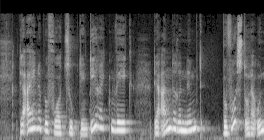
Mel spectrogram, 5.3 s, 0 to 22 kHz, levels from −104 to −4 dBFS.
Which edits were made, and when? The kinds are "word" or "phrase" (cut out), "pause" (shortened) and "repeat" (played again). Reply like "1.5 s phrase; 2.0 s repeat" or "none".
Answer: none

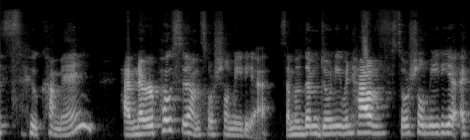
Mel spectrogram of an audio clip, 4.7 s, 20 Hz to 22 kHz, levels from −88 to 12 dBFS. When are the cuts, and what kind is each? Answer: 2.7 s pause

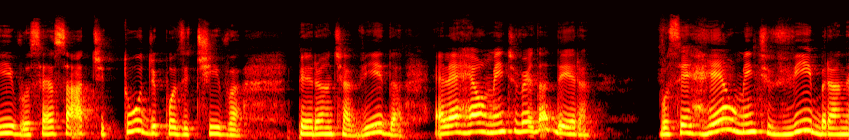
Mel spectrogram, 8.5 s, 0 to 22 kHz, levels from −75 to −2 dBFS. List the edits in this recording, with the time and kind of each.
none

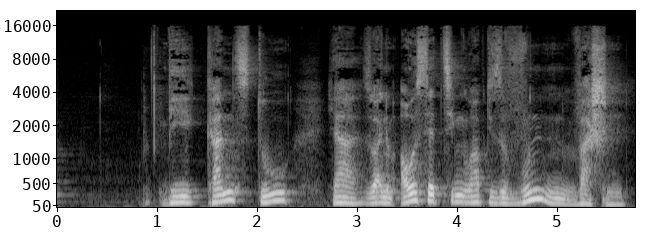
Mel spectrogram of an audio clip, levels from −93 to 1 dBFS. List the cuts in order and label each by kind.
none

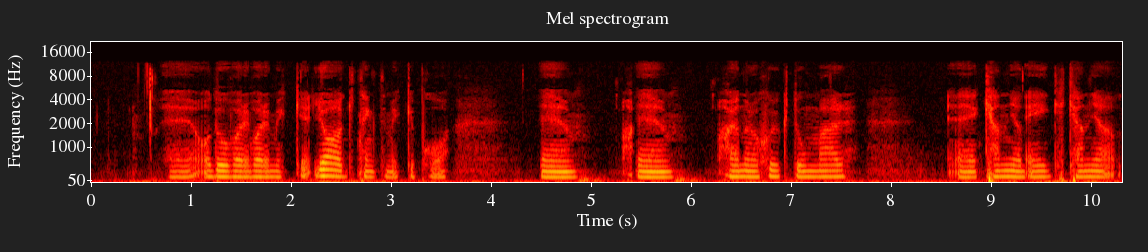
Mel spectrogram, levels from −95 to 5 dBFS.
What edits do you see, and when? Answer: 1.6 s repeat; 5.4 s repeat; 9.3 s word

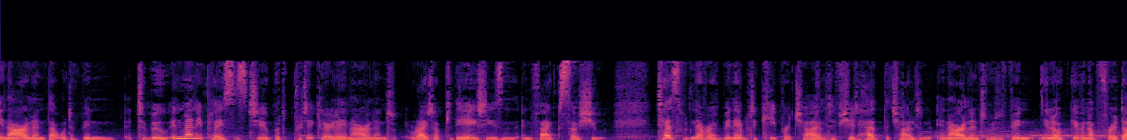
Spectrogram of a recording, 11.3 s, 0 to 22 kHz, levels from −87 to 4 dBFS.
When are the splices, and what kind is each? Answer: 4.0 s pause

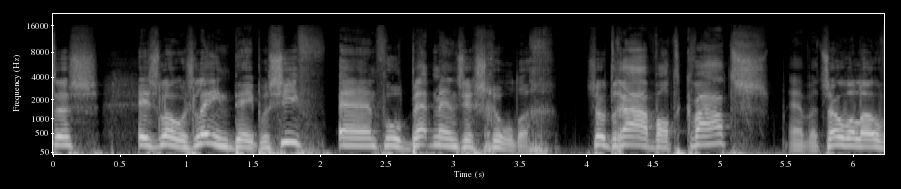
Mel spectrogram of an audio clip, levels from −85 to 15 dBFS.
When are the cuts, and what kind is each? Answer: none

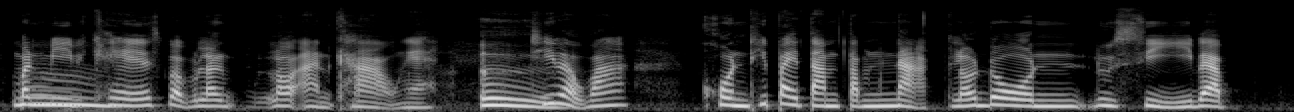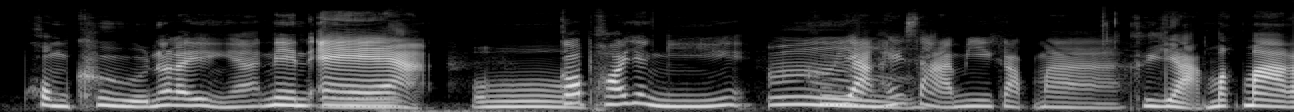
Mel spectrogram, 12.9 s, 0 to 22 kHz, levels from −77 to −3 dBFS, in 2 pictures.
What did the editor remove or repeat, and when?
10.2 s pause

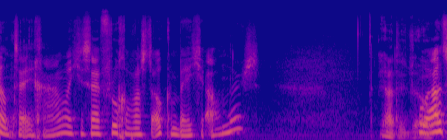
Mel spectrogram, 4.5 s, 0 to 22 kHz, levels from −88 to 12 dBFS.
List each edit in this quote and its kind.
none

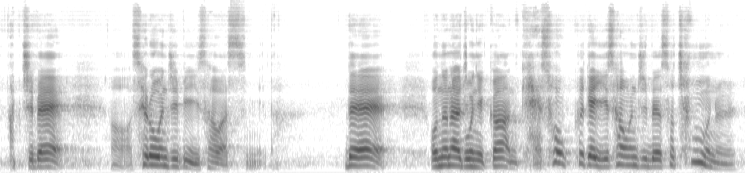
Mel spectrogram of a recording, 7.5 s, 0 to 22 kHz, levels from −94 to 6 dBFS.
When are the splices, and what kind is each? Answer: 4.6 s word; 5.9 s word

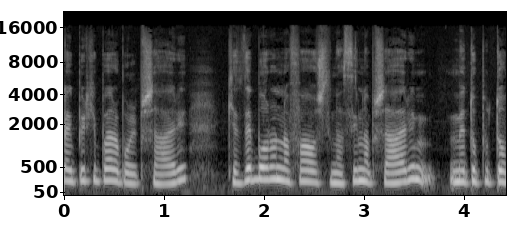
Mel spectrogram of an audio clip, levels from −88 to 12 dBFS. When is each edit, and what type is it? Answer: none

